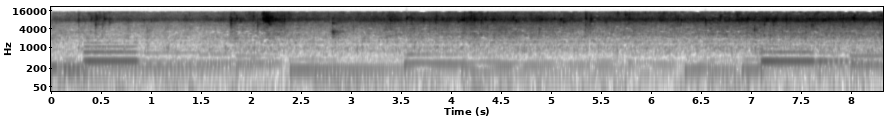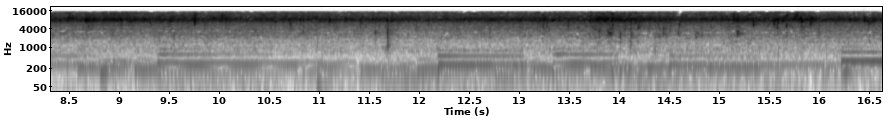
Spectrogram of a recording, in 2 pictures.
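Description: Courgette slices frying in hot oil in a pan: a steady, busy sizzle with small crackles and a sharp crackle about two seconds in, growing a little louder as the pan fills. Soft background music with held notes plays underneath.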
